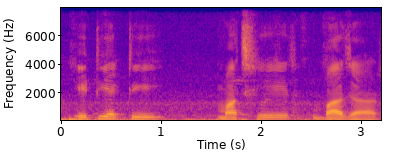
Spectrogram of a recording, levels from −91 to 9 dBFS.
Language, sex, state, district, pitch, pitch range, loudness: Bengali, male, West Bengal, North 24 Parganas, 120 Hz, 105-140 Hz, -19 LUFS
